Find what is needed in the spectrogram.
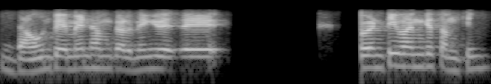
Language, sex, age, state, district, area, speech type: Hindi, male, 18-30, Madhya Pradesh, Ujjain, urban, conversation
